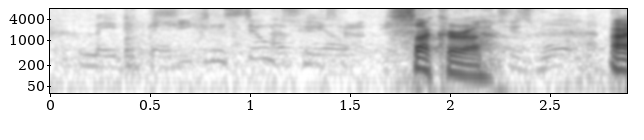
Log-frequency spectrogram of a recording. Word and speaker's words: Sakura: Sakura.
